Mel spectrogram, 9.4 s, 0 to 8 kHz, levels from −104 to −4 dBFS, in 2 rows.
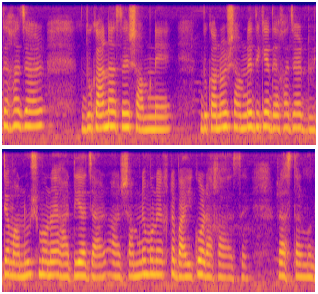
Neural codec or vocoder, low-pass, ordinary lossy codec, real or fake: none; 7.2 kHz; none; real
